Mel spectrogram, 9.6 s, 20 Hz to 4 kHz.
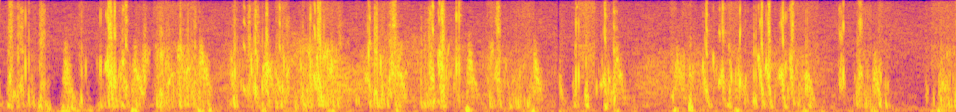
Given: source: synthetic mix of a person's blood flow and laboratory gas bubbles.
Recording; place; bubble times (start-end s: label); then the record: Doppler ultrasound of blood flow; subclavian vein
0.05-0.51 s: bubbles
0.78-0.89 s: bubbles
0.96-1.50 s: bubbles
1.53-2.07 s: bubbles
2.28-2.91 s: bubbles
2.96-3.51 s: bubbles
3.54-4.10 s: bubbles
4.18-4.67 s: bubbles
4.86-5.34 s: bubbles
5.72-6.20 s: bubbles
6.70-6.78 s: bubbles
6.81-6.97 s: bubbles
7.00-8.19 s: bubbles
8.38-8.48 s: bubbles
8.52-8.92 s: bubbles
9.25-9.57 s: bubbles
From the record:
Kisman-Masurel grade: 342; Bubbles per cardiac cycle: rolling drumbeat, 9 or more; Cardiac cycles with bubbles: 100%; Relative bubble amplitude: moderate (0.250 to 0.450); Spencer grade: 3 (all of the cardiac periods contain showers or single bubble signals, but not dominating or overriding the cardiac motion signals); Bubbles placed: anywhere in the cardiac cycle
